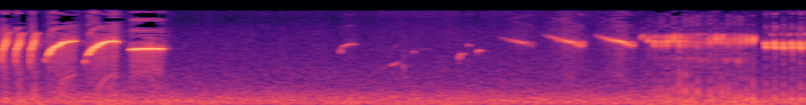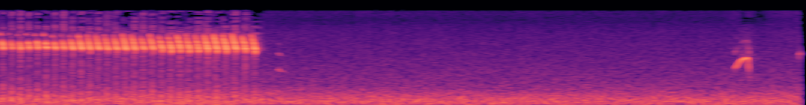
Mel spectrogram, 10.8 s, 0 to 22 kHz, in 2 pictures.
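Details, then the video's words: Canary training song: a few rising whistles at the start, quiet stretches, then a burst of swept notes leading into a loud rapid high trill lasting about two seconds, followed by near silence. "Kanarya sesi kanarya eğitim/1 canary sing"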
